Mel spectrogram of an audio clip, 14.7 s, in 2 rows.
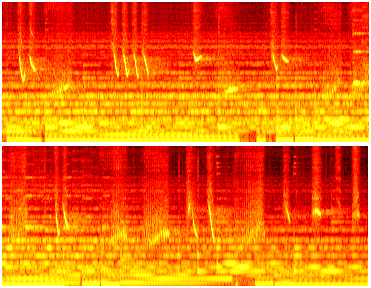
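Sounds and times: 
steady low musical hum: 0.0s - 14.6s
person whistling a bird's song: 0.3s - 1.4s, 2.2s - 3.0s, 3.8s - 4.8s, 5.4s - 5.9s, 7.2s - 8.8s, 9.5s - 14.6s.

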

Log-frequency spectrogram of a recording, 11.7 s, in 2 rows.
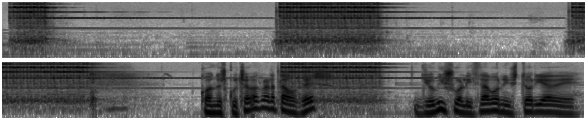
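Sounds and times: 
old landline telephone bell ringing: 0.0s - 10.4s
speech: 7.8s - 9.3s, 10.0s - 11.6s.

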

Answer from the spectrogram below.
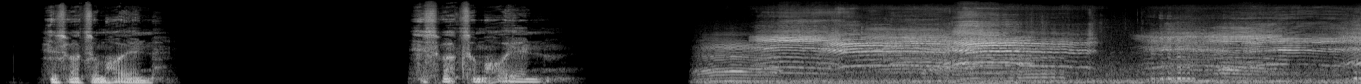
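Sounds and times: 
speech: 0.6s - 1.7s, 4.4s - 5.6s
hungry lambs bleating insistently: 6.9s - 13.6s.

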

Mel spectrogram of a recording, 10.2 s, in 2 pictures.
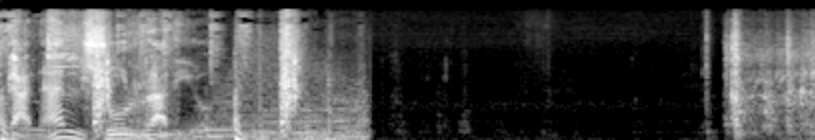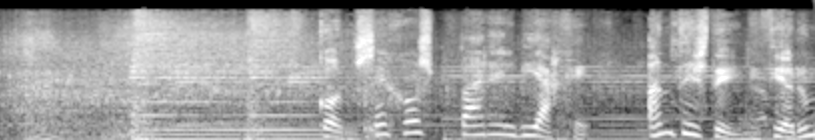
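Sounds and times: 
speech: 0.2s - 1.5s, 7.1s - 10.1s
car engine starting: 4.4s - 10.1s.

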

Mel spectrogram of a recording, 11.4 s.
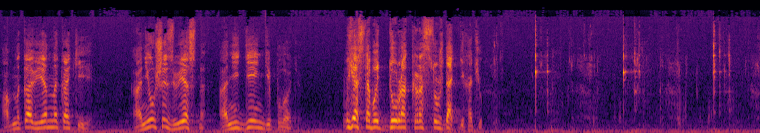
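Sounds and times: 
speech: 0.0s - 1.4s, 2.0s - 4.6s, 5.2s - 7.4s
faint low hum: 0.0s - 11.4s
dishes clinking as soup is served: 8.0s - 8.5s, 9.3s - 9.8s, 10.6s - 11.0s.

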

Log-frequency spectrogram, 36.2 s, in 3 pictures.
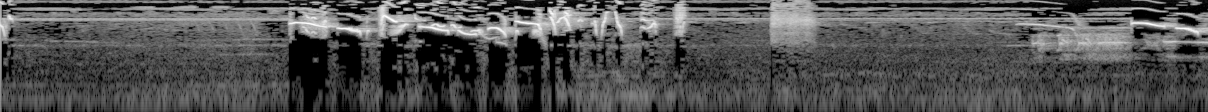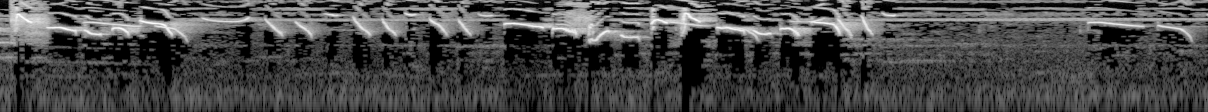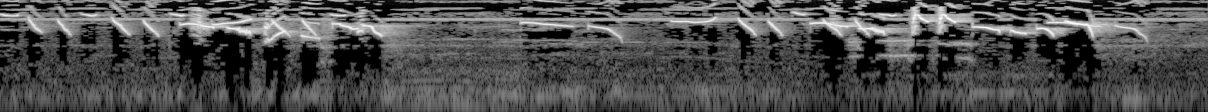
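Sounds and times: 
Oriental magpie-robin singing whistled phrases: 2.8s - 7.0s, 11.4s - 21.1s, 22.9s - 28.2s, 29.4s - 35.7s.

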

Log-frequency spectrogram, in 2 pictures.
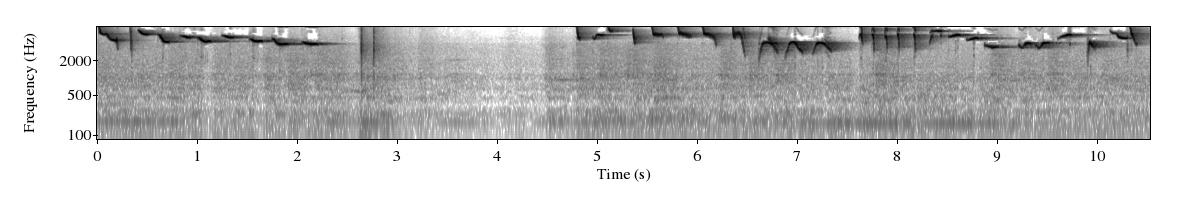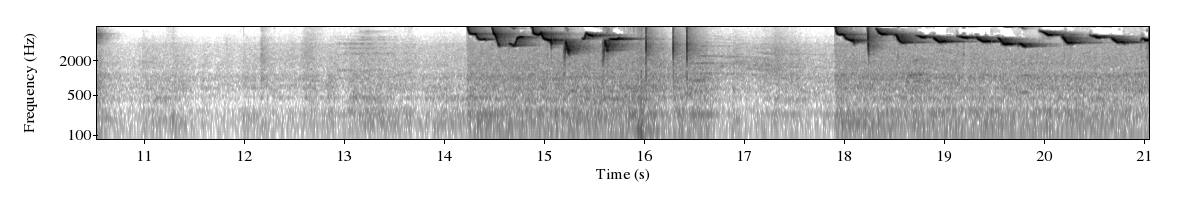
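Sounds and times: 
leafbird singing: 0.0s - 2.4s, 4.8s - 10.6s, 14.2s - 16.0s, 17.9s - 21.0s.

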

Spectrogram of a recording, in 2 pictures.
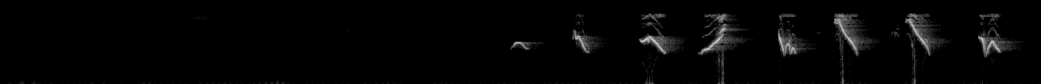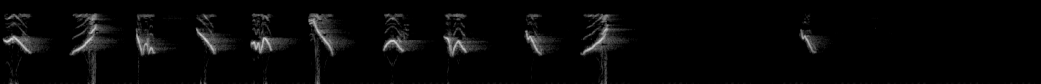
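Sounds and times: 
red-cowled cardinal whistled song: 5.0s - 16.8s, 18.4s - 20.4s.

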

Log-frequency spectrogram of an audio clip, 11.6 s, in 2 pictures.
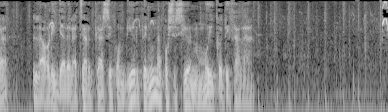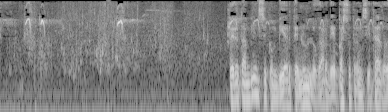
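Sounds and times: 
low steady outdoor rumble: 0.0s - 11.6s
speech: 0.1s - 4.0s, 9.2s - 11.6s
small white plover calling: 5.6s - 11.6s.

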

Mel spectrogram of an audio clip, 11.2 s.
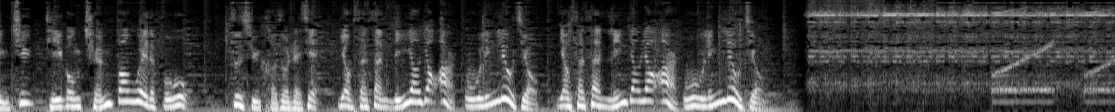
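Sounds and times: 
speech: 0.0s - 7.8s
alarm clock ringing: 8.0s - 11.1s.

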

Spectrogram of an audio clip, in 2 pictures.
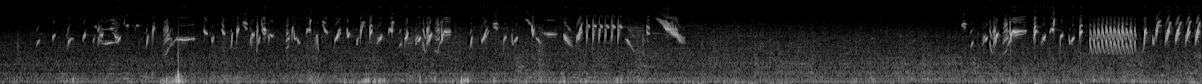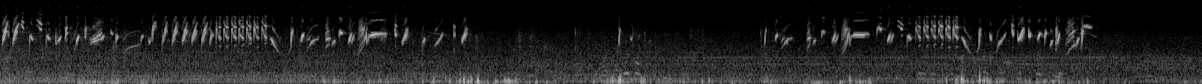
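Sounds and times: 
European goldfinch singing: 0.3s - 6.9s, 9.5s - 16.8s, 19.5s - 23.0s.

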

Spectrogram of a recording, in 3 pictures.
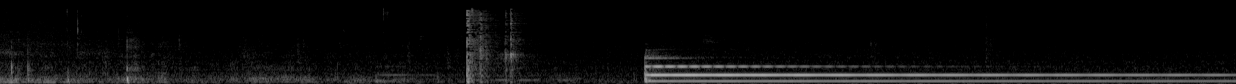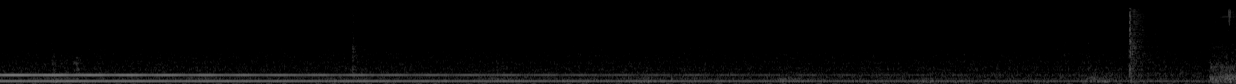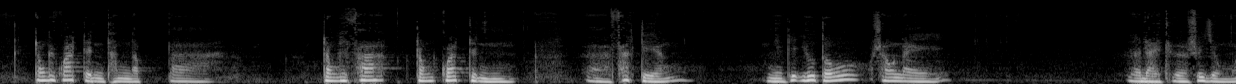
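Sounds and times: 
meditation bell ringing: 6.5s - 20.3s
speech: 25.1s - 27.0s, 28.0s - 30.0s, 30.6s - 31.6s, 32.4s - 34.3s, 36.0s - 37.0s.

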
